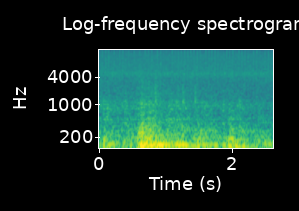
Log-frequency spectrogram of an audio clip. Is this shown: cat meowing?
no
